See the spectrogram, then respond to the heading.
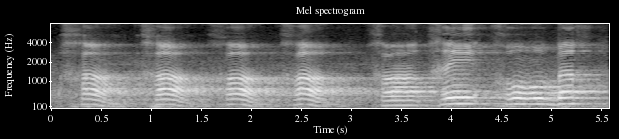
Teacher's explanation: Iya, kha di sini jangan sampai berlebihan. Kha itu tidak sampai seperti buang dahak. Enggak begitu. Tapi pertengahan saja. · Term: huruf kha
